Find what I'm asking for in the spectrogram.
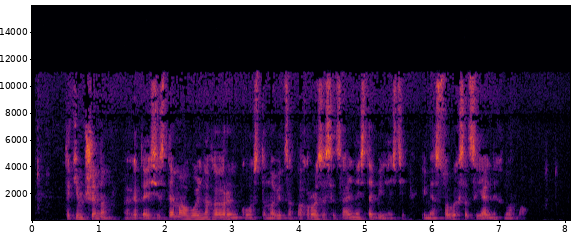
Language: Belarusian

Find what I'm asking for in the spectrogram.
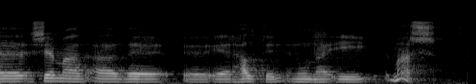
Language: Icelandic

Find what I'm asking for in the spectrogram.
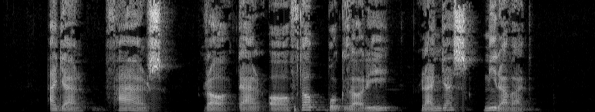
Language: Persian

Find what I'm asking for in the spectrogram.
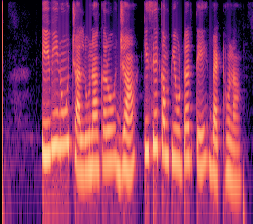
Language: Punjabi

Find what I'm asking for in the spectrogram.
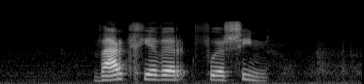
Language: Afrikaans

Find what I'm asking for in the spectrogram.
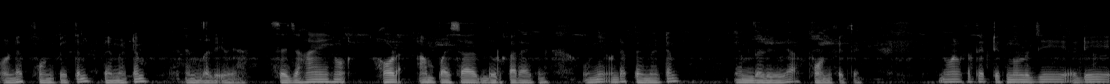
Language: Santali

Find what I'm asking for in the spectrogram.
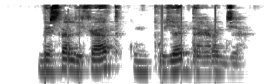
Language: Catalan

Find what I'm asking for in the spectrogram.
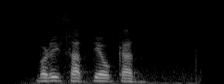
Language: Thai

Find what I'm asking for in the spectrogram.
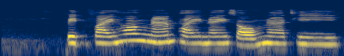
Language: Thai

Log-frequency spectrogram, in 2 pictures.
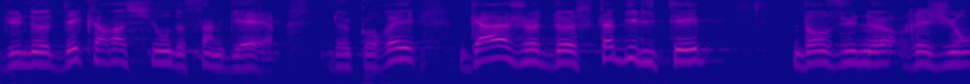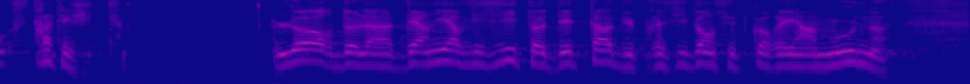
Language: French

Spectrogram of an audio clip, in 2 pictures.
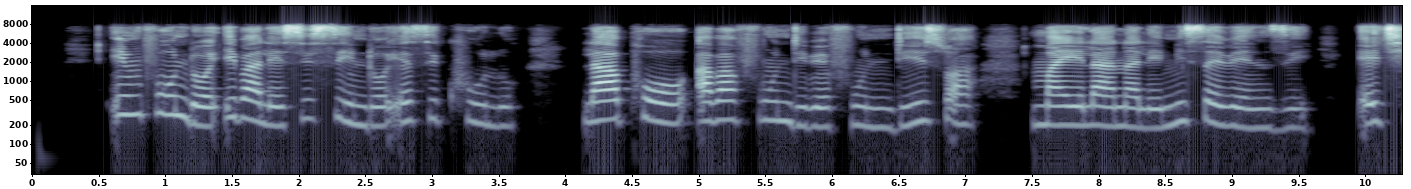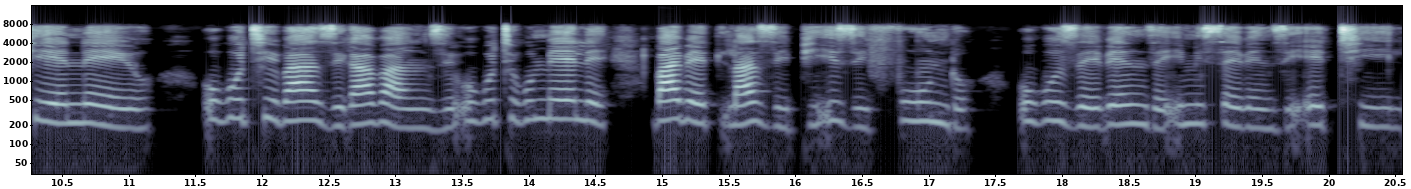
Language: North Ndebele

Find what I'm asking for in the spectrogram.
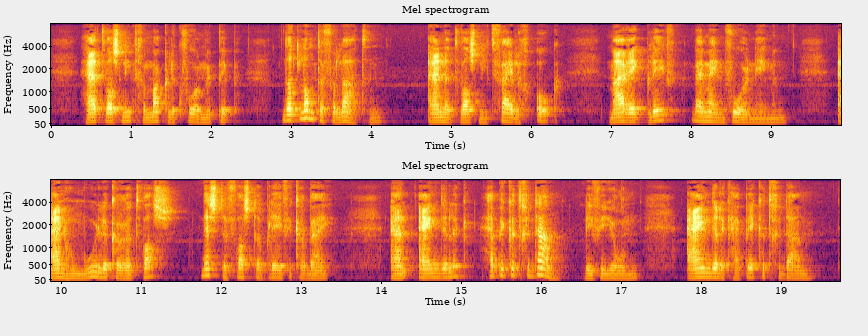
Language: Dutch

